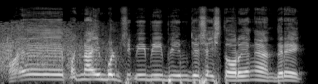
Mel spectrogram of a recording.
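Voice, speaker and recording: A man's voice: sits high, fairly quick, some chatter behind, slight background noise. A man giving casual political commentary, rambling and forgetful, laughing often and tossing in salty asides. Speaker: online commentator.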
